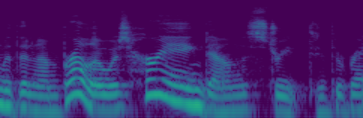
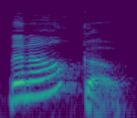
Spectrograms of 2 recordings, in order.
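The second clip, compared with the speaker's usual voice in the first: higher and much louder, eager; bold offer; 9 semitones higher, 10 dB louder than usual. Acted. Alexander offering to cross the river, eager and loud. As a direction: jump in, keen to help.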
